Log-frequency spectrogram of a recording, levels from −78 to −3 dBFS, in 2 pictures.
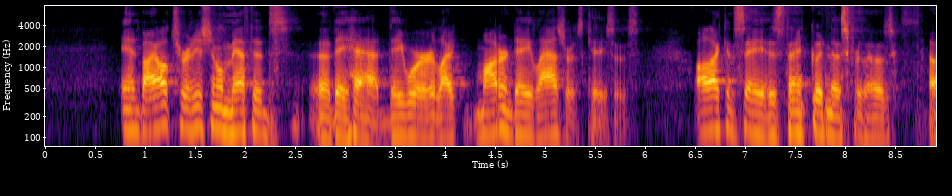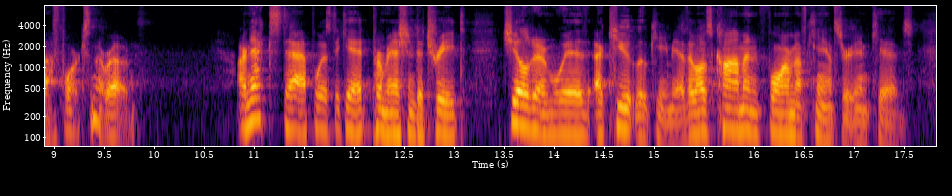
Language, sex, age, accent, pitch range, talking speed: English, male, 60-79, American, 110-130 Hz, 165 wpm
